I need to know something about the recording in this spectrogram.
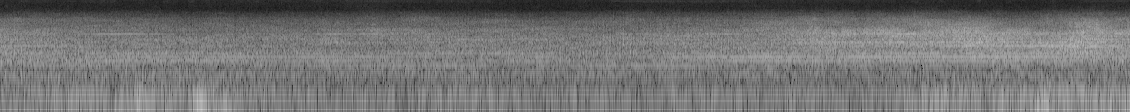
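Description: Wind blows and buffets outdoors.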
